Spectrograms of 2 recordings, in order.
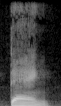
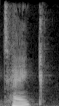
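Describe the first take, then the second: First: The name begins with a D sound. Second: The name begins with a T sound. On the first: "they say Dang" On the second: "Thais don't say Tank"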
